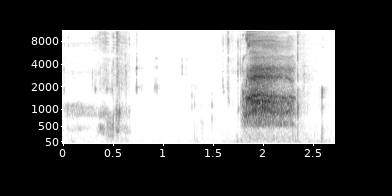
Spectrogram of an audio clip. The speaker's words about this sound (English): I'm going to take a little sip here and let's talk about Jack Daniels. No, let's not. But in true Ronald D. Moore fashion, I'm going to tell you that I'm drinking Jack Daniels whiskey.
